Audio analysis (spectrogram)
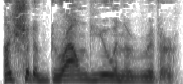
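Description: A woman's voice: deep voice, steady tone, measured pace, a little mellow, no echo. A woman voicing an imperious, bitter old male elder in an audiobook. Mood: bitter, scornful. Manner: imperious, huffing. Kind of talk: audiobook character voice.

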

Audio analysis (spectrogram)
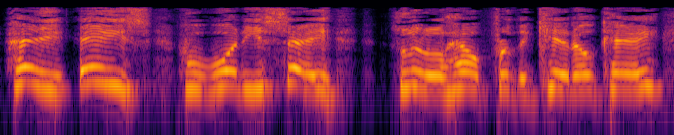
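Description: A frantic, high-pitched begging man. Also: normal speed, dry recording, lo-fi sound. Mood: frantic pleading. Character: desperate young male drug user, pleading and screaming.

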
